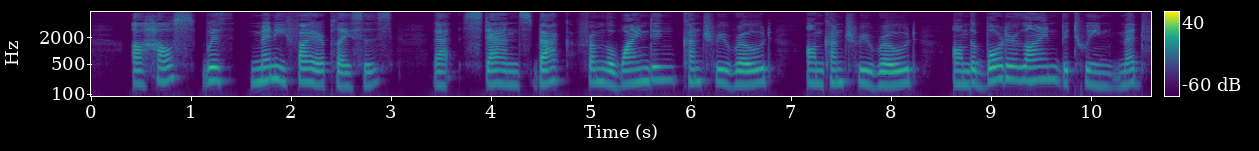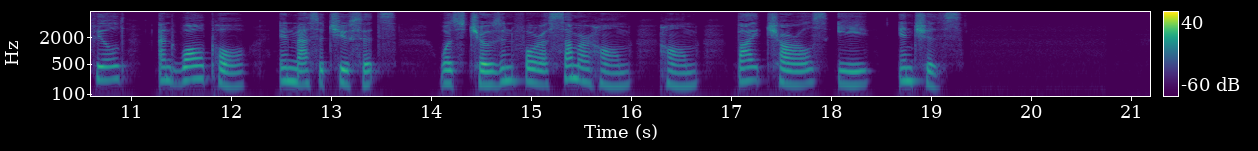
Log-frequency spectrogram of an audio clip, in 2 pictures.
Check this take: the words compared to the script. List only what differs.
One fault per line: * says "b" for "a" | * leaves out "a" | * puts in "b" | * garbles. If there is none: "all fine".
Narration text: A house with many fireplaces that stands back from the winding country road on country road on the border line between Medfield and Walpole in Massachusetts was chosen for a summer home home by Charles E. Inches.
all fine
